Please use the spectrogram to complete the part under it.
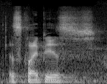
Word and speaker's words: Asclepius: So this is Iceburn's most recent album, Asclepius, is that how you say it? – Asclepius, from 2021.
